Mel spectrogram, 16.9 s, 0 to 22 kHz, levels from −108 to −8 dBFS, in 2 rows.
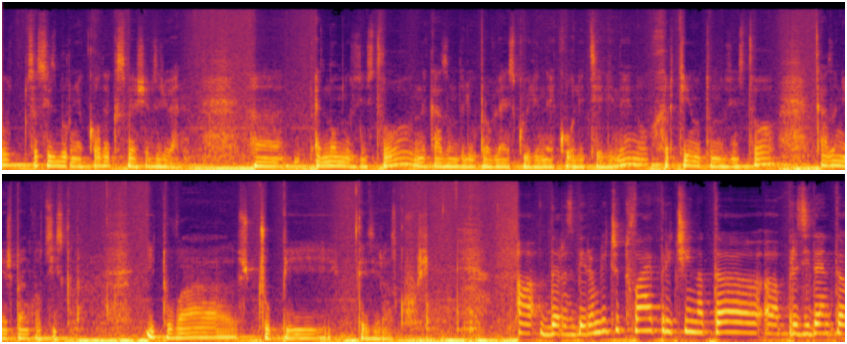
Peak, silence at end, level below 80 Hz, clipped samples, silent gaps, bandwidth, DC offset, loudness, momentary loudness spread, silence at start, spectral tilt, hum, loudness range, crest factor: -4 dBFS; 0 s; -24 dBFS; under 0.1%; none; 18 kHz; under 0.1%; -21 LUFS; 4 LU; 0 s; -6.5 dB/octave; none; 1 LU; 14 dB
